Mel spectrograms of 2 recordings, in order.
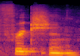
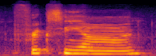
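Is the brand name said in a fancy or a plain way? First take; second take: plain; fancy. First: The name is said like the everyday word friction. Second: The name is said with a fancy, posh pronunciation.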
